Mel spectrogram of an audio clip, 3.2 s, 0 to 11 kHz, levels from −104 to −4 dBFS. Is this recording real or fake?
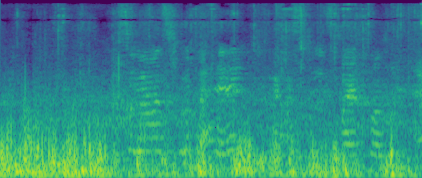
fake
